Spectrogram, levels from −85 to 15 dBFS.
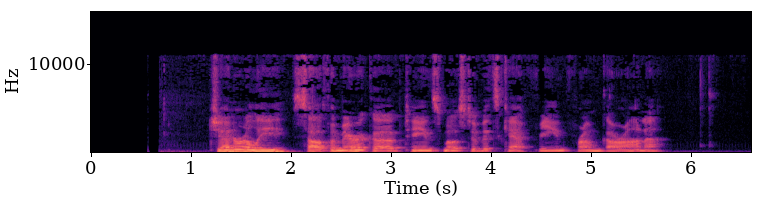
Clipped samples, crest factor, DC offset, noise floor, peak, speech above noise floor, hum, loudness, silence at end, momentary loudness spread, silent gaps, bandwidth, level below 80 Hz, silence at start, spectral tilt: under 0.1%; 16 dB; under 0.1%; -54 dBFS; -2 dBFS; 38 dB; none; -16 LUFS; 0.9 s; 12 LU; none; 11.5 kHz; -54 dBFS; 1.2 s; -6 dB/octave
